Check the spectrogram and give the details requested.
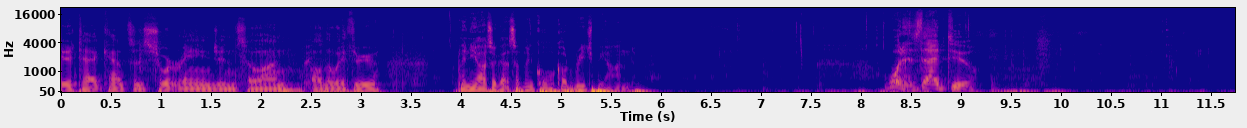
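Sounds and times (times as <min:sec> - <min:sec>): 
speech: 0:00.0 - 0:05.8, 0:08.2 - 0:09.3
crunchy chewing of M&M's candies: 0:02.5 - 0:11.7.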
